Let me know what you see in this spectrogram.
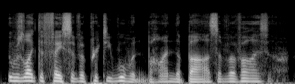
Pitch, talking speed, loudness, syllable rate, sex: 135 Hz, 305 wpm, -18 LUFS, 6.9 syllables/s, male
